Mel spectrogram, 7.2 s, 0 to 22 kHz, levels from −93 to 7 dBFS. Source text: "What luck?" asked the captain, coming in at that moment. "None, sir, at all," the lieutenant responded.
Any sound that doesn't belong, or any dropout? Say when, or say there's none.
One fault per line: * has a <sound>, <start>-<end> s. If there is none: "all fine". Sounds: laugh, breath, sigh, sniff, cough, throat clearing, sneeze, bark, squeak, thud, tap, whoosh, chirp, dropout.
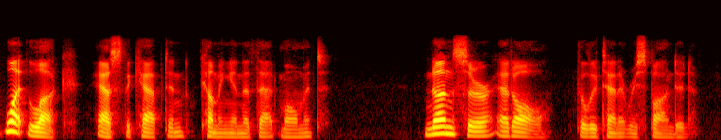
all fine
